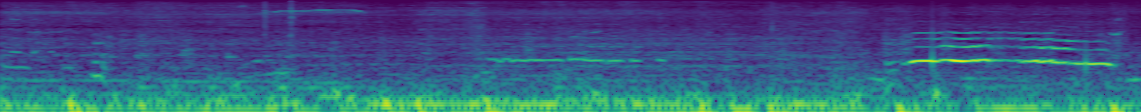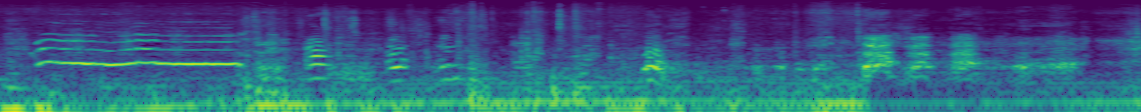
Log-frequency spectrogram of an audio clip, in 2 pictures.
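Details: Pet dogs in the back of an SUV nearing PetSmart, excited, letting out a few drawn-out whines and short yelps midway, with vehicle rumble and voices around them.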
